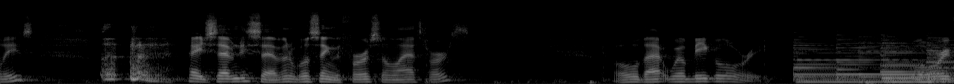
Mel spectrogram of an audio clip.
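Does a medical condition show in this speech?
No.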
